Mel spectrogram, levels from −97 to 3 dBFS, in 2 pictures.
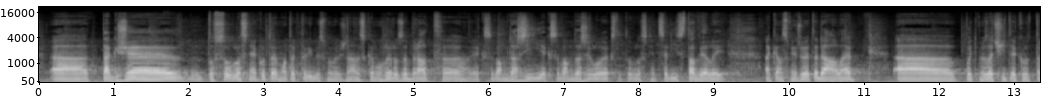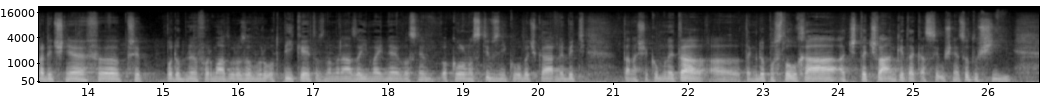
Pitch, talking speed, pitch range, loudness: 105 Hz, 155 wpm, 100-110 Hz, -24 LUFS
